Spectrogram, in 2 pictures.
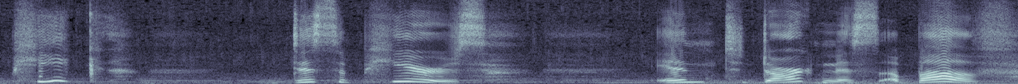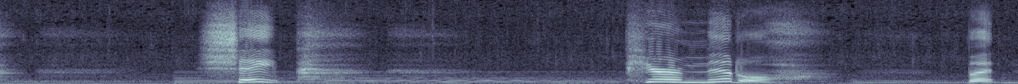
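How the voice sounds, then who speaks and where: A woman playing a deep-sea explorer reporting by radio in an apocalypse drama, speaking in halting, broken phrases with desperate awe. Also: bright, forceful tone, heavily acted.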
